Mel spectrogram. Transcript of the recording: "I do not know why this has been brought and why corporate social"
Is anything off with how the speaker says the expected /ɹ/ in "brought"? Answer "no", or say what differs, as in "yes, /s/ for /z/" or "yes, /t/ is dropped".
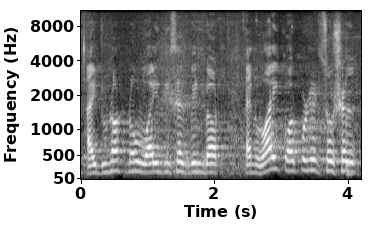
yes, /ɹ/ is dropped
